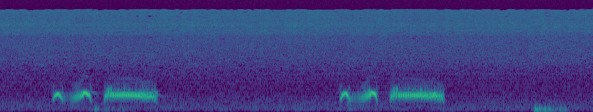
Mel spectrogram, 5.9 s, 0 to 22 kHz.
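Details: Spotted dove in 'kuk 3' cooing style, recorded while lure trapping: two phrases of two brief rising hoots and a sustained soft coo, about three seconds apart. A dull low knock follows near the end.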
